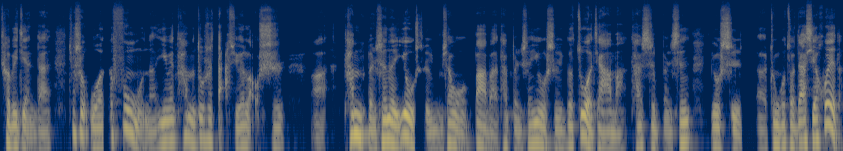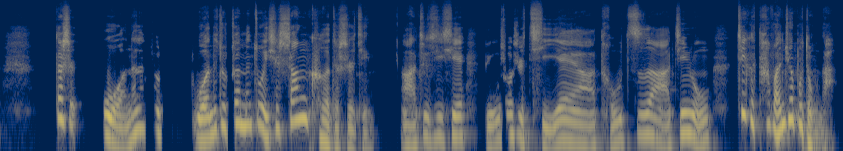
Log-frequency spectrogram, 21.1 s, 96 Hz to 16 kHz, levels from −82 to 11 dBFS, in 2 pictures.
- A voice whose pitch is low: Yes, low, 130 Hz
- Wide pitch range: Yes, wide, 7.3 semitones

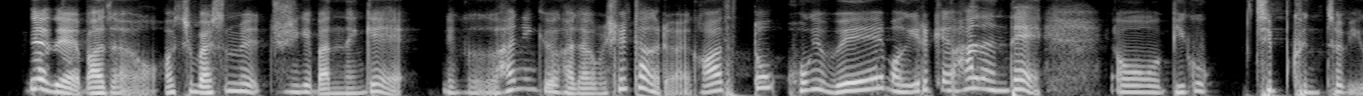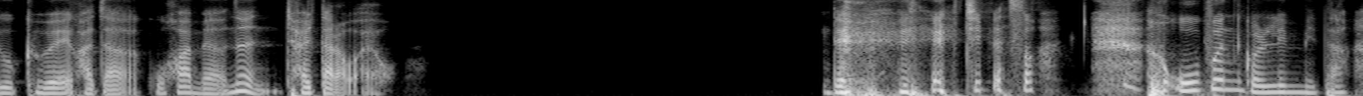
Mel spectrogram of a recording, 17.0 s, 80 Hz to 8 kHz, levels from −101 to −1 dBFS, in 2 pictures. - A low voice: No, high, 200 Hz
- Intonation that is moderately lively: No, wide, 5.7 semitones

